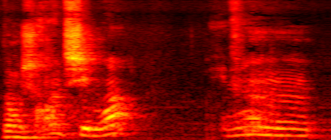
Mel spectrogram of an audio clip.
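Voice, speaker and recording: A man's voice: high-pitched, takes it slowly. A man giving a personal testimony to a congregation, acting out the dialogue with many fillers. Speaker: church member giving a testimony. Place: congregation meeting room. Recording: echoey room, distant mic, faint noise.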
